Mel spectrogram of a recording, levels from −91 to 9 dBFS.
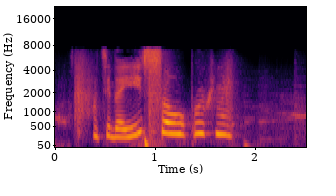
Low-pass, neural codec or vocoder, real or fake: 7.2 kHz; codec, 16 kHz, 0.5 kbps, X-Codec, HuBERT features, trained on general audio; fake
